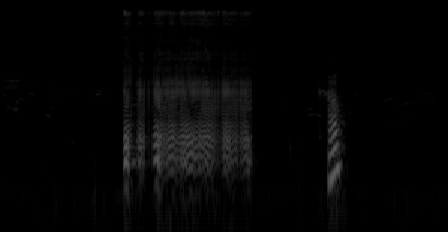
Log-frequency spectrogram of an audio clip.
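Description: A baby blowing a raspberry: a loud, wet lip buzz lasting a little over a second, followed by a short spoken "How?".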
